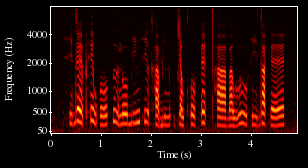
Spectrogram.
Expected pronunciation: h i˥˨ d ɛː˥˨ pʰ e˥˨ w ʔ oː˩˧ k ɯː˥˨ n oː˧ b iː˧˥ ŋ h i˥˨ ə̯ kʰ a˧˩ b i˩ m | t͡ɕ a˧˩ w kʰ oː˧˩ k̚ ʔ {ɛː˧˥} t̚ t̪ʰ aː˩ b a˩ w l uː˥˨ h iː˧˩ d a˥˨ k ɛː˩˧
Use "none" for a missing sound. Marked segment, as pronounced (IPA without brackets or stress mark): ɛː˥˨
